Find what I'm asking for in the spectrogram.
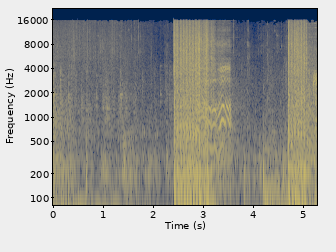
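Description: FAMAS rifle fire from Rainbow Six Siege comes in two loud, rapid automatic bursts separated by quieter game noise, with a voice faintly audible underneath.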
